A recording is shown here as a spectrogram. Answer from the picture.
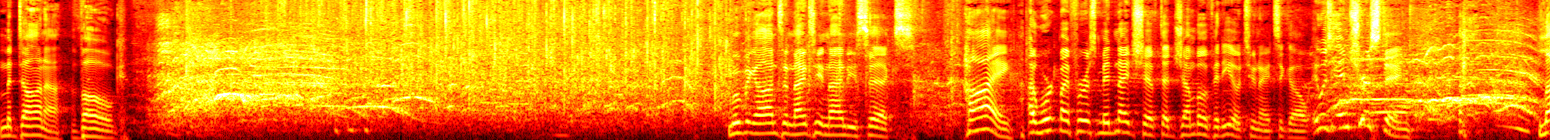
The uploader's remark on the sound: Recorded live at The Rondo in Windsor, ON.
